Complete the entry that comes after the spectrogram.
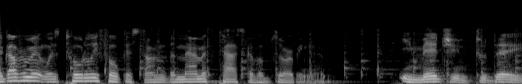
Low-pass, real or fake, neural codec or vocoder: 5.4 kHz; real; none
